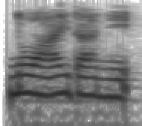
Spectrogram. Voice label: "between", japanese

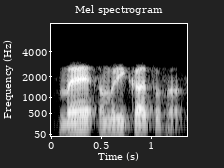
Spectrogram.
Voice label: punjabi Im from the US

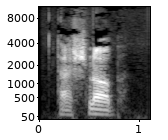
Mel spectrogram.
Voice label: "toilet", Dari

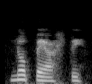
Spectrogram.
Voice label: quickly, finnish

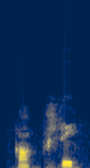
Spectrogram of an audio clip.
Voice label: two, finnish

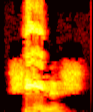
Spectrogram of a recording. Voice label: "Chinese", irish

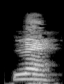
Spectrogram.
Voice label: with, irish

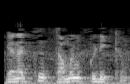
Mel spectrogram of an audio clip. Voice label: tamil I like Tamil

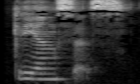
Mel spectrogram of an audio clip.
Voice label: "children", brazilian

